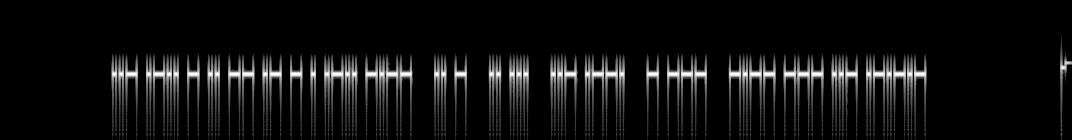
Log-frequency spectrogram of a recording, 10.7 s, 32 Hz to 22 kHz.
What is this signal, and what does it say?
Morse code, heard as a keyed tone, about 34 wpm, 700 Hz. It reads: ULTIMATELY IT IS UP TO YOU.
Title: Sentences from Top 1200 Words 35wpm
